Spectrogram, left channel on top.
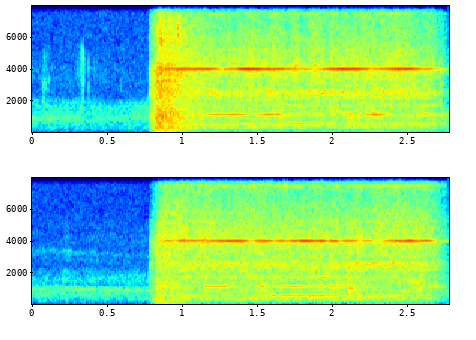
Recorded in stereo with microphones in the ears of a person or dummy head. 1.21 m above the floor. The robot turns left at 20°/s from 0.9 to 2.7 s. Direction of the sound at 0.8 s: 30° left (ahead or behind).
